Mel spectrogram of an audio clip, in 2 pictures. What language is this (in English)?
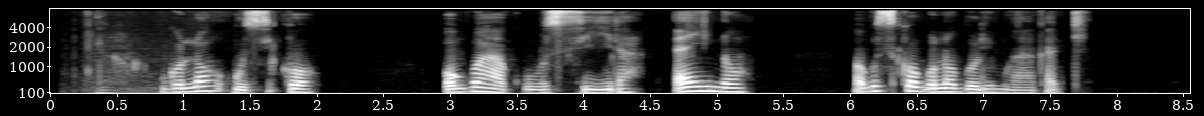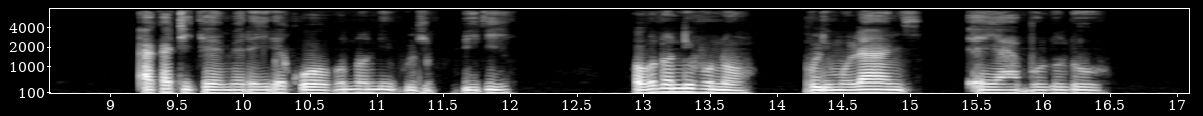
Soga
